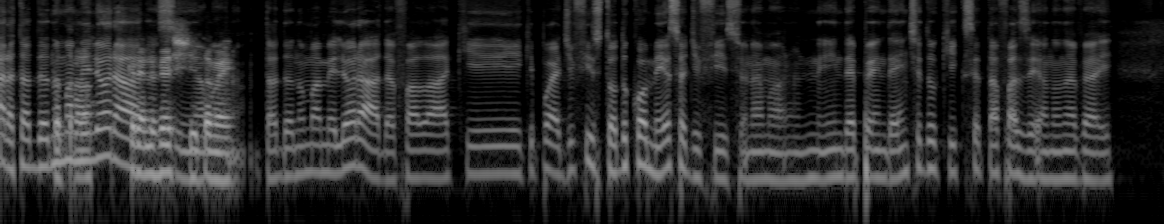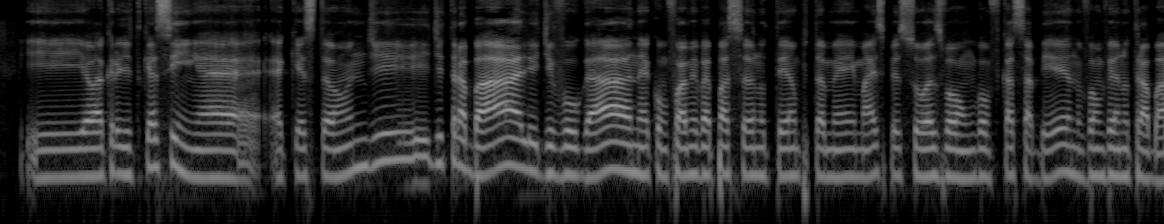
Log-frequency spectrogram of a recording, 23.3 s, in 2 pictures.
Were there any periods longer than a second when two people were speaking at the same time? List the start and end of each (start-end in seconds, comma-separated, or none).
0.5-2.4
